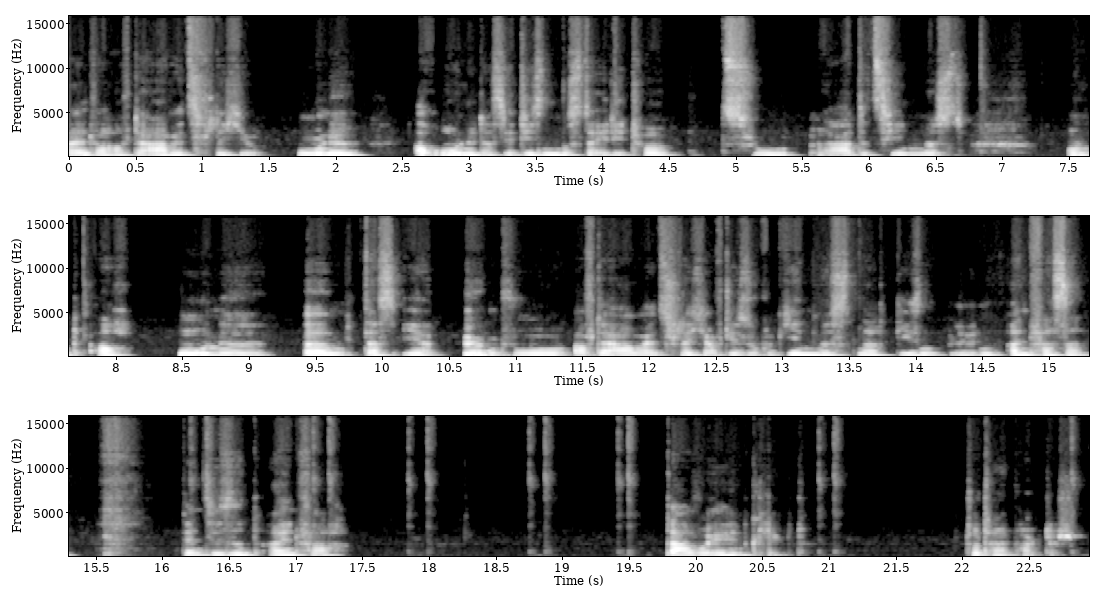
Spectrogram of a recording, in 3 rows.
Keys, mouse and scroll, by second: 3.3 middle click, 4.9-5.5 ctrl+scroll up 3, 6.7-7.8 drag, 10.8-12.3 drag, 16.1 click, 17.0 click, 17.7 click, 18.6 click, 19.3 click, 20.8 click, 22.7 click.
